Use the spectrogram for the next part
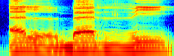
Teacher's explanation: pada saat dia dalam keadaan kasrah, maka dia dibaca dengan tipis walaupun sebelumnya adalah fathah.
